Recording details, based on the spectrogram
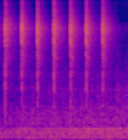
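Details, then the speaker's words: GE TrueTemp gas stove, burner knob turned toward light; seven sharp high snapping clicks about four per second in a quiet room: normal igniter clicking. "So that's the igniter. That happens, that's the clicking you hear, as you turn towards light."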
